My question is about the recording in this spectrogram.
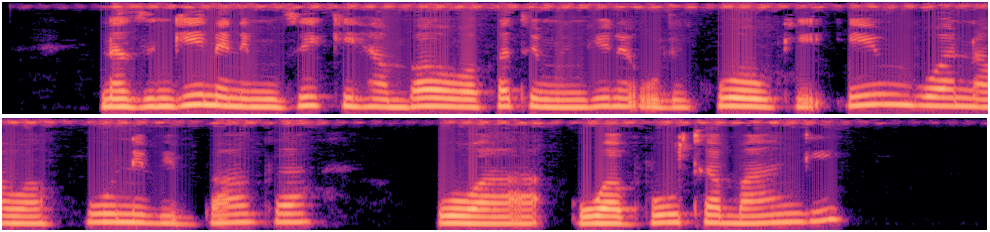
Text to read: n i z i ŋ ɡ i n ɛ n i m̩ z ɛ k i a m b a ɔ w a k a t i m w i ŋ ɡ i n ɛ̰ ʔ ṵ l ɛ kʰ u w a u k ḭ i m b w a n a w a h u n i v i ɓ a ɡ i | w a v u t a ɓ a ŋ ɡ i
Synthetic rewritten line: n a z i ŋ ɡ i n ɛ n i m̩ z i k i a m b a ɔ w a k a t i m w i ŋ ɡ i n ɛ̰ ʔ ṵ l i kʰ u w a u k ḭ i m b w a n a w a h u n i v i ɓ a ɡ a | w a v u t a ɓ a ŋ ɡ i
